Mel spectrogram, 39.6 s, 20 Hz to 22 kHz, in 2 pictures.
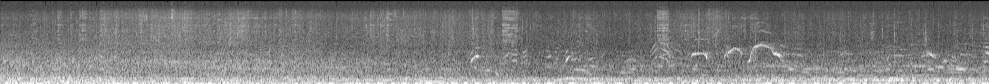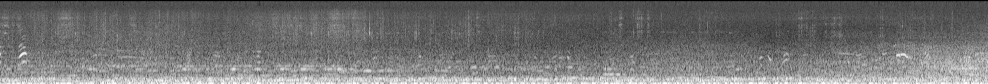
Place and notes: berlin: rütlistraße - the city, the country & me: bush and fence
dry leaves of a bush in the wind, creaking fence, music of a fair (in the distance)
the city, the country & me: march 17, 2013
